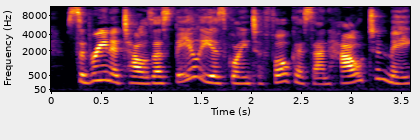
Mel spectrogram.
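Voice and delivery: plain reading voice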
